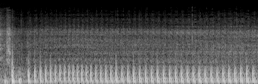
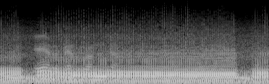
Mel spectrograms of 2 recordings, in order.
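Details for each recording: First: Single-cylinder motorcycle with original Akrapovic exhaust after repair and repacking: loud, hard-edged thumping idle, much harsher than before the silencer blew out; loud exhaust note at idle. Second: Motorcycle with an original Akrapovic exhaust that blew out, now louder and harsher than before: loud, raspy single-cylinder bark with a brief dip between revs, running evenly and pulling clean; the engine is healthy, just loud.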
